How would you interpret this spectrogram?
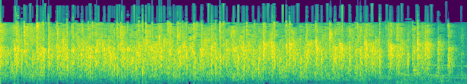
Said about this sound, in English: Ladies and gentlemen, a round of applause for my godson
